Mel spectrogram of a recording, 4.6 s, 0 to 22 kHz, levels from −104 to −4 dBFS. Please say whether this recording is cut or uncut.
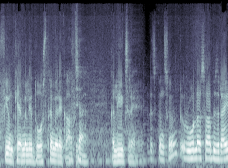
cut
